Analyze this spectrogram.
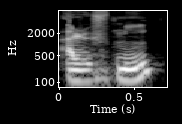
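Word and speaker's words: arithmoi: First of all, I learned how to pronounce the name of our package correctly. It appeared to be Arithme.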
